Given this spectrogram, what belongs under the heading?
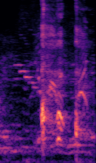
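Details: Child coughing after eating too much ice cream: two short, dry coughs with faint music behind.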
